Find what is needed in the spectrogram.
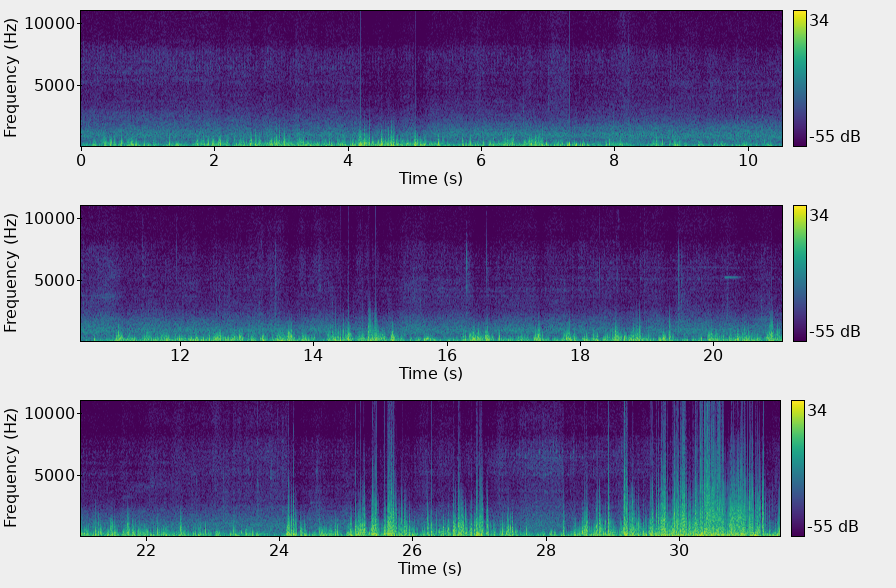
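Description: Wind buffeting the microphone: an uneven low rumble that comes and goes in gusts, growing stronger over the last few seconds.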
